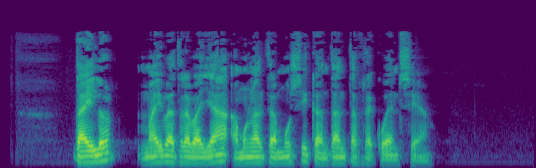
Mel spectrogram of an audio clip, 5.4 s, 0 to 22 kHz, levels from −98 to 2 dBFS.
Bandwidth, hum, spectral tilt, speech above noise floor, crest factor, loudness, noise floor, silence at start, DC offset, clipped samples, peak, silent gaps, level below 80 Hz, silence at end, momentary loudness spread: 11.5 kHz; none; -5.5 dB/octave; 56 dB; 22 dB; -21 LUFS; -77 dBFS; 0.75 s; under 0.1%; under 0.1%; -2 dBFS; none; -56 dBFS; 1.05 s; 13 LU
